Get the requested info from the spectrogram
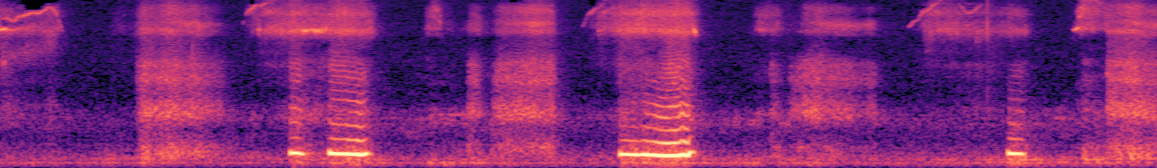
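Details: A sleeping pet cat snores. Short buzzy snorts come in uneven bursts, and one longer rasping snore sits in the middle. Faint breathy exhales fill the pauses, and the room is otherwise quiet.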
